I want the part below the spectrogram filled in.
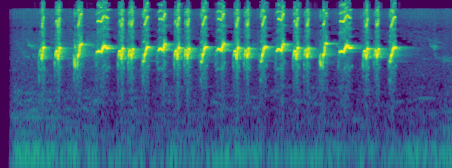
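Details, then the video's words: Sooty-headed bulbul song used as a lure for training other birds: a fast run of about twenty short, bright chirping notes, each sliding up then down, repeated several times per second, with a faint low hum beneath. "Suara Burung Kutilang Mas Sanget Merdu,COCOK BUAT PANCINGAN MASTERAN"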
